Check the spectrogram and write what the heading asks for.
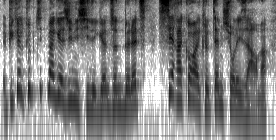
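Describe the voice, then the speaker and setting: A man's voice: high voice, big pitch swings, quick pace, a little mellow. Chatty man touring a game camp. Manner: chatty, calls viewers "les enfants"; self-mocking asides. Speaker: game camp tour host. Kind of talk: casual gameplay commentary.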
